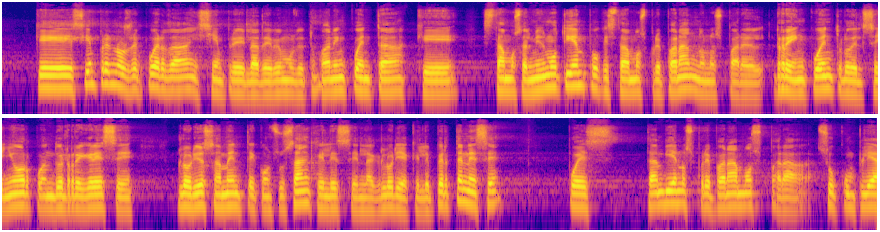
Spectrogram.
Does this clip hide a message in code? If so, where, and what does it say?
No.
